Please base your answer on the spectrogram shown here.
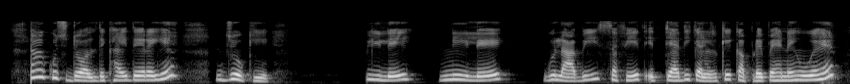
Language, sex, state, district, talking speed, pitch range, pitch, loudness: Hindi, female, Bihar, Saran, 140 wpm, 180-225 Hz, 200 Hz, -17 LUFS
